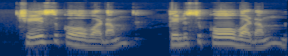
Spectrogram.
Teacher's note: just we are replacing nu sound with vadam, but there will be a long vowel sound before vadam.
